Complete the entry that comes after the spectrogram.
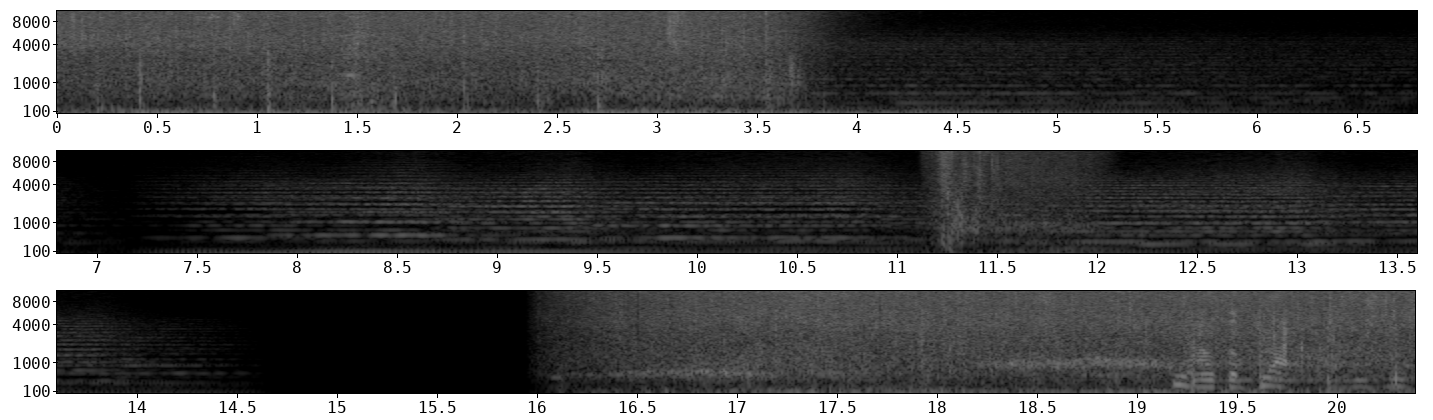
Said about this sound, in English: No use doing any work in this rain.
